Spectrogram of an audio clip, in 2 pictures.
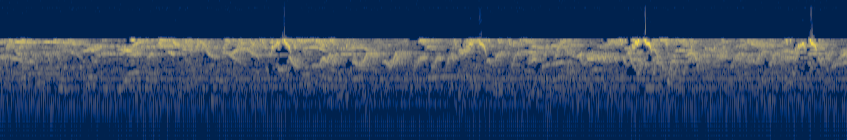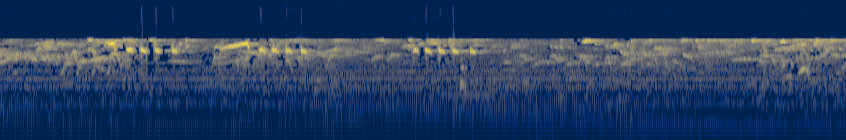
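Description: White-rumped shama (murai batu) singing a varied song of whistles, chirps and trills, with bursts of quickly repeated notes around the middle.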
